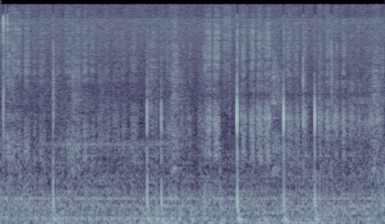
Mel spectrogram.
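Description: A pen scratches and taps across a board or paper, writing out the chemical names of vitamin B in short, irregular strokes, close and steady over a noisy room tone.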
